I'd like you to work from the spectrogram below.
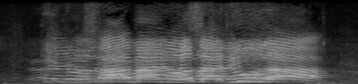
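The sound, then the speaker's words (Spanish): A group of young voices shouts the slogan of the Infancia Misionera (Missionary Childhood) group together in unison, loud, one sustained burst lasting about three seconds before cutting off. “A ver, vamos a gritarlo, vamos.”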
